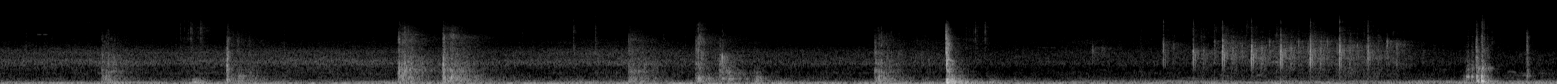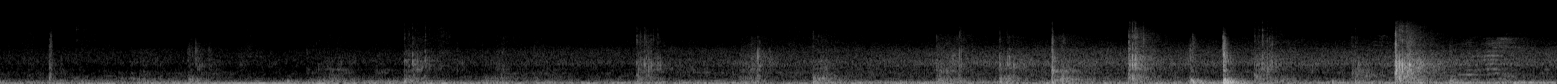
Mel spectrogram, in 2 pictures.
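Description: Padel play: irregular sharp knocks of the ball off paddles, the court surface and the glass back walls, loudest about ten and fifteen seconds in, over a steady low rumble.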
